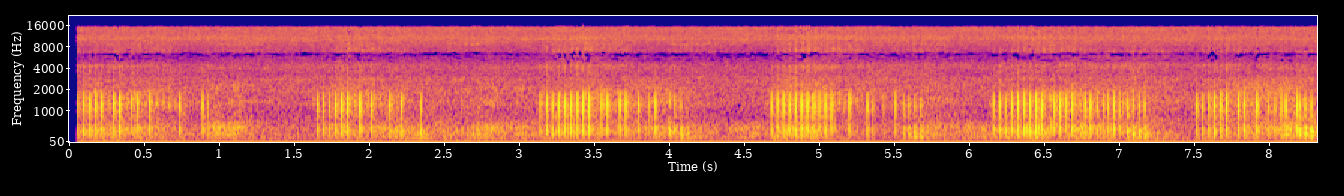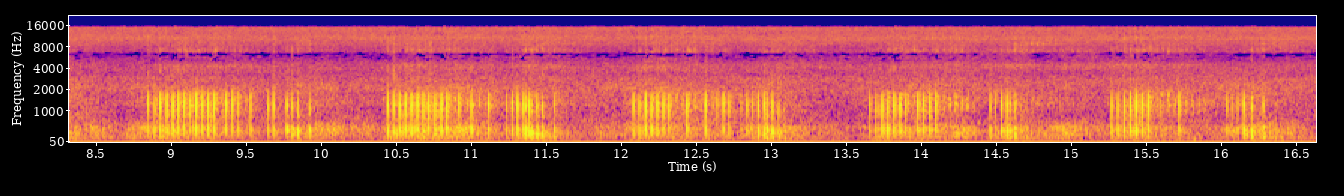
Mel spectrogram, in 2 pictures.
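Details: Two domestic cats purring at the same time indoors: a steady low rumbling purr pulsing in regular bursts roughly every 1.5 seconds, each inhale-exhale cycle clearly separated, with no other sounds.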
